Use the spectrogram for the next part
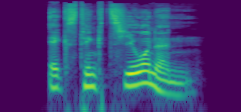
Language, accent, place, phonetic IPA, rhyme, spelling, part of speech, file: German, Germany, Berlin, [ɛkstɪŋkˈt͡si̯oːnən], -oːnən, Extinktionen, noun, De-Extinktionen.ogg
- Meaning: plural of Extinktion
